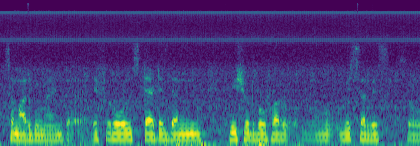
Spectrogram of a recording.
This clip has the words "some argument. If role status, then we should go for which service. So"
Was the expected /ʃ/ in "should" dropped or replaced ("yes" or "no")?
no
